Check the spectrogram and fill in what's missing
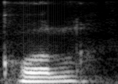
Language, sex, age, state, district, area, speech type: Kashmiri, male, 30-45, Jammu and Kashmir, Shopian, rural, read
